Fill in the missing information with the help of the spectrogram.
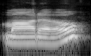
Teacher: making sure you're lengthening on your last O and you're saying more of an ah with that flap T in the middle is how you pronounce that word.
